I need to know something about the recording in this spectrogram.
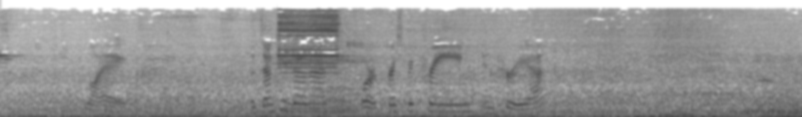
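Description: City street traffic: cars, taxis and buses driving past with a steady engine and tyre rumble, and passersby talking. A short shrill tone cuts through about three seconds in.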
